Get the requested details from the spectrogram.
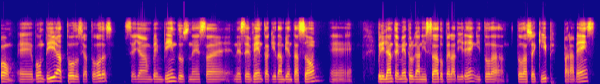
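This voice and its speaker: A man's voice: mid-range voice, steady tone, normal speed, darkish tone, clean tone, muffled recording. A man from Cuba with a Cuban Spanish accent, a research director giving a formal institutional presentation, hesitating often with filler sounds and restarts.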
